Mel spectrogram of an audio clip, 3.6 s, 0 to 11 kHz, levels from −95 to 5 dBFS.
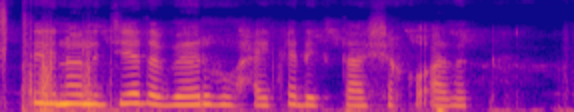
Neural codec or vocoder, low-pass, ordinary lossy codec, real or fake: none; none; none; real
